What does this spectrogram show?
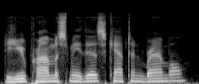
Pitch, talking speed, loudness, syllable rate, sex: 135 Hz, 210 wpm, -14 LUFS, 5.8 syllables/s, male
